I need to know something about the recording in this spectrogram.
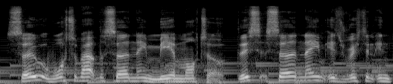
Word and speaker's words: Miyamoto: two kanji characters with the first character being the part of the name that is pronounced as Mia and the second character being pronounced as motto fans of the channel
